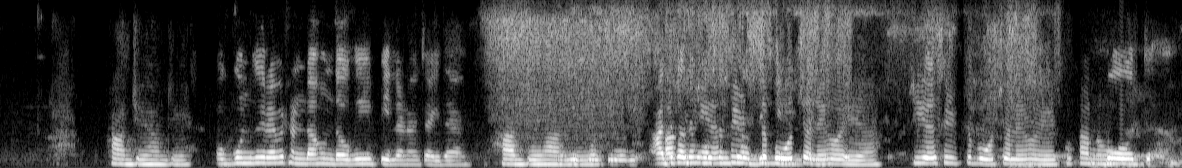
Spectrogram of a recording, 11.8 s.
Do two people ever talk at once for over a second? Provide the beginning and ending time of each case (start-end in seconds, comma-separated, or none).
6.6-8.3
